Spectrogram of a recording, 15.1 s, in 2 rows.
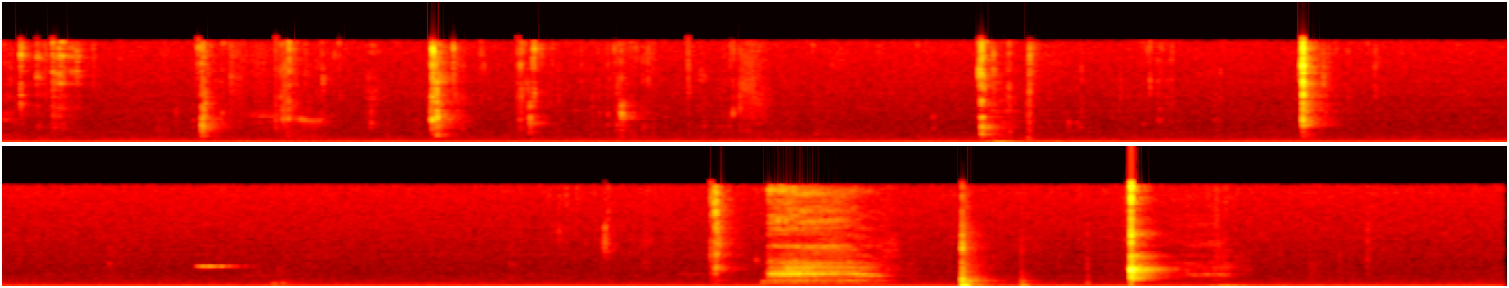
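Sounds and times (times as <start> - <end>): person chewing with wet smacks: 0.0 - 7.0, 10.2 - 11.4
steady low hum: 0.0 - 15.0.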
